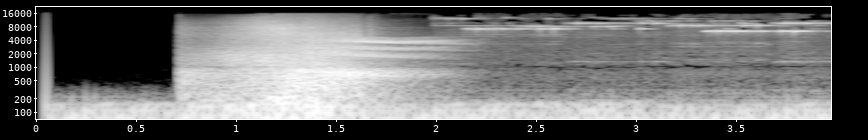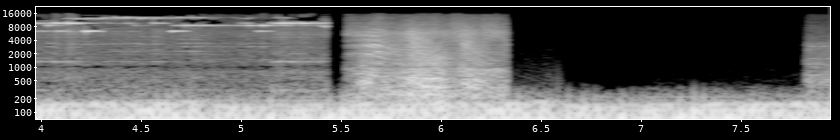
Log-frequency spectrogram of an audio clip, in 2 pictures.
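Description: A whoosh sweeps past into a bright, twinkling musical chime over a steady low rumble, with no animal voice.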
